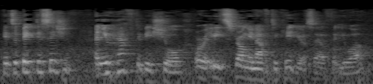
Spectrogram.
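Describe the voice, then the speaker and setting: A man reading a first-person short story aloud dramatically, with measured delivery and deliberate pauses. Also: mid-range voice, big pitch swings, darkish tone. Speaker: short story reader at a live event. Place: event room in a pub. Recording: roomy, distant mic with faint noise.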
